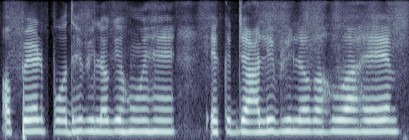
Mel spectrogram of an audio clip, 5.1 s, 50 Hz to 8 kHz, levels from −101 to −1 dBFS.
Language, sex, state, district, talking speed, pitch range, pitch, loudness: Hindi, female, Jharkhand, Palamu, 150 wpm, 235-240 Hz, 235 Hz, -16 LUFS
